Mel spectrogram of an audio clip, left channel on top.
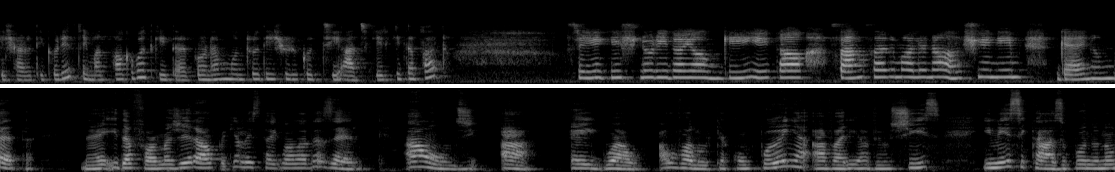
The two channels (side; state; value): both; different; correlation 0.01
